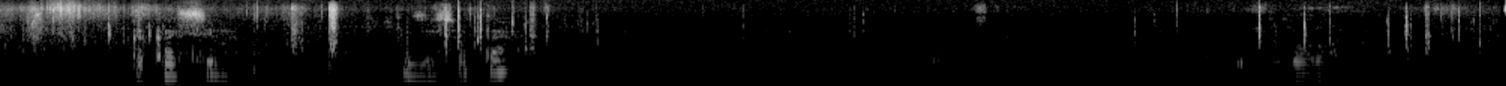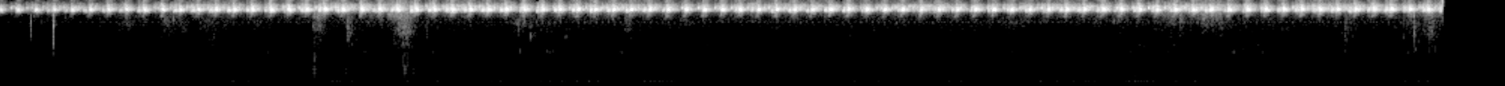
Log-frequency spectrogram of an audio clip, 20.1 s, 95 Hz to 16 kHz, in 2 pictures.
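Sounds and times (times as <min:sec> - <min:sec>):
cricket chirping: 0:10.0 - 0:19.7.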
